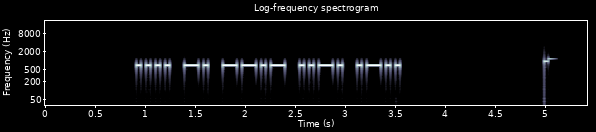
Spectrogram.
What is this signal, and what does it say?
Morse code, heard as a keyed tone, about 25 wpm, 700 Hz. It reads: HNQFL
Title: Code Groups - 5 Letters - 25wpm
